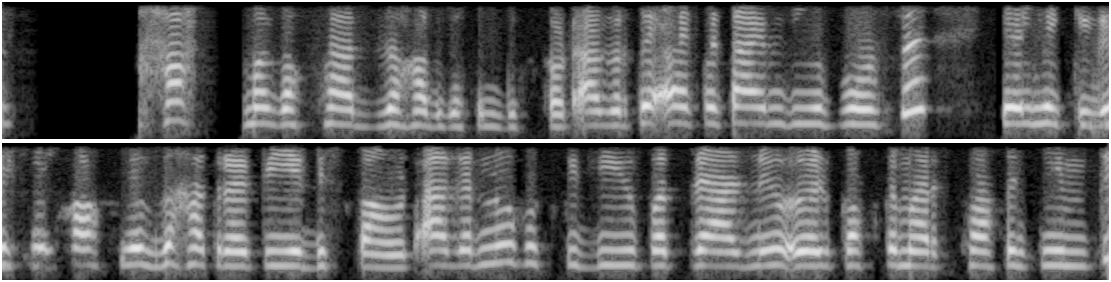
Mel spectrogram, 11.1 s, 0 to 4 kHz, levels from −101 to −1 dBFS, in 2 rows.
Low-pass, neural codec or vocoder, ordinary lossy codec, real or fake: 3.6 kHz; none; AAC, 32 kbps; real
